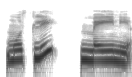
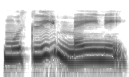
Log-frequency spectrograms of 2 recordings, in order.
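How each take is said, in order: First: مسلمینی said slowly with each syllable drawn out; slow model word. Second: Said in the usual way. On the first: Shown as a demonstration. Teacher to her students, repeating the word slowly. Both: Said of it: "مثنیٰ same ہوگا مسلمینی".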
